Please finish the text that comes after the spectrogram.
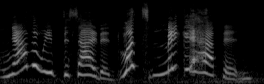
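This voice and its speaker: A woman voicing a tiny, childlike, excitable and boastful fairy companion with a squeaky voice in a video game cutscene. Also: moderate pace, heavy background noise, heavily acted. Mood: chirpy, eager. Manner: speaks of self in third person. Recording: loud music behind the voice.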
